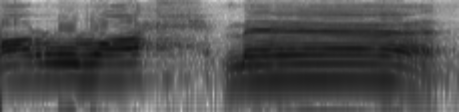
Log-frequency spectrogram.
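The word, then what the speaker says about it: الرحمن: আলহামদুলিল্লাহি রব্বিল আলামিন আর রাহমান আর একটু মোটা করবেন র হচ্ছে মোটা আরহ আর রাহমান আর রাহমানির রাহিম আর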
